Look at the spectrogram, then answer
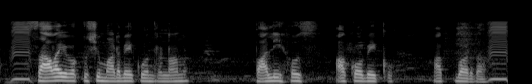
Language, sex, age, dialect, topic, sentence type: Kannada, male, 18-24, Northeastern, agriculture, question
